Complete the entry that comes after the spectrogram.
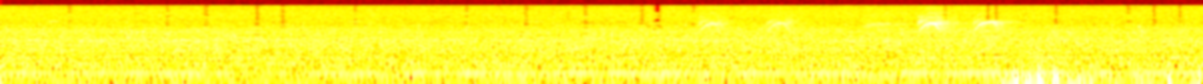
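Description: Japanese tit giving about five short, thin, high call notes in quick succession in the second half, over a steady background hiss. Low rumbling knocks come near the end.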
